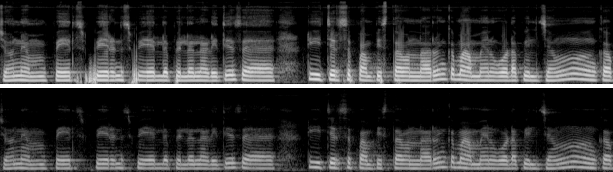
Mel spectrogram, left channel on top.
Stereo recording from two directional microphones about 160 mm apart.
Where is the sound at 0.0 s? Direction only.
45° left (ahead or behind).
